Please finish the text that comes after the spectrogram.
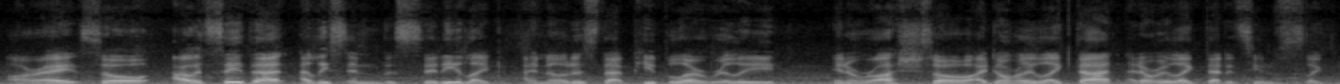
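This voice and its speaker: A man of average pitch answering an interviewer out on the street, relaxed and fluent with a casual filler-heavy flow. Traffic hums clearly behind him. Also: a little fast. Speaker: passer-by interviewee. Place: city street outdoors.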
